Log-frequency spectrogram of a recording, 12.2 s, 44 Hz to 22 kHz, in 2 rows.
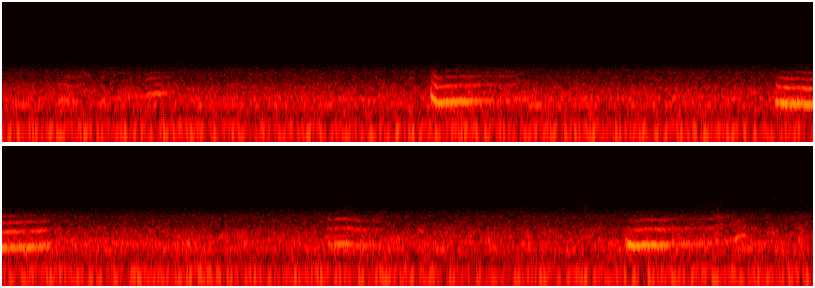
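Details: Soft, slightly whistling snores with each breath, about 23 a minute, from a sleeping cat over a low steady room hum; snoring.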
